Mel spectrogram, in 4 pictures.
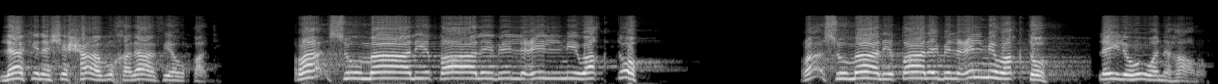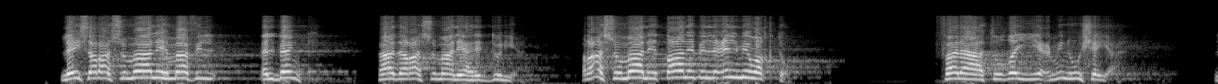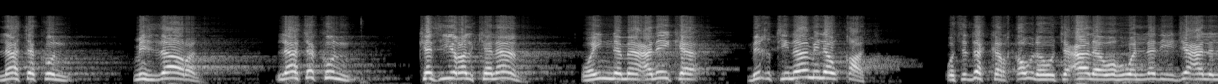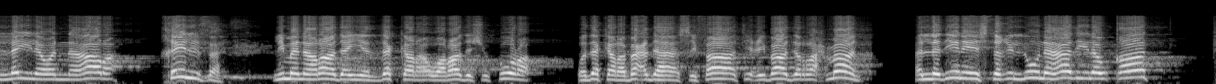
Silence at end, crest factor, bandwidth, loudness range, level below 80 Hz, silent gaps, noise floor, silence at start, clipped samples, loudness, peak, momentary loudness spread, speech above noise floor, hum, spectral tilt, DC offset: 0.55 s; 12 dB; 10.5 kHz; 3 LU; -50 dBFS; 7.19-7.24 s, 7.57-7.79 s, 7.85-7.89 s, 7.95-8.00 s, 12.40-12.44 s; under -90 dBFS; 0 s; under 0.1%; -11 LUFS; 0 dBFS; 11 LU; over 79 dB; none; -3.5 dB/octave; under 0.1%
